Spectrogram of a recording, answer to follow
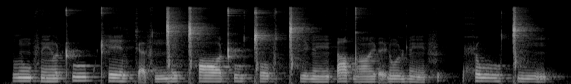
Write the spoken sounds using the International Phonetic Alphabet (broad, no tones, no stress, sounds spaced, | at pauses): l ũ f ẽ ʊ̯ ʈʰ uː p ʈʰ e l k æ̰ f ŋ͡ǀ e ǀʰ ɒː ʈʰ u ǀ o f ǀʰ i ɳ ẽ ʔ æ dˤ ũ ɪ̯ ɽ ḛ ɽ ũ ɖ ɽ ẽ f | ħ uː ǀ ĩː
